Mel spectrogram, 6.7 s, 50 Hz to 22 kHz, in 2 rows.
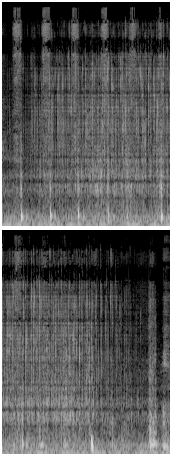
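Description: Water trickles and drains steadily out the bottom of a Rover 200's passenger floor, with distinct drips falling at irregular intervals over a constant watery hiss.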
